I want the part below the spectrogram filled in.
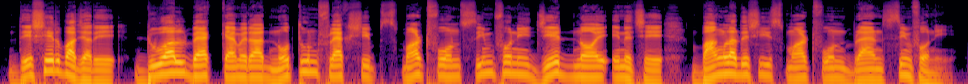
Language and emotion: Bengali, neutral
